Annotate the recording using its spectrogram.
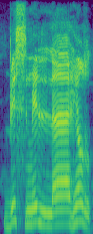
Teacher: بسم اللہ میں اللہ کا نام زیر کی وجہ سے باریک پڑھا جائے گا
